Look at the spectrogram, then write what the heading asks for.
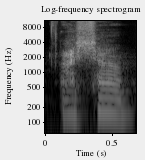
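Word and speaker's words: אשם: 여기서 허물은 히브리어로 아샴이라고 읽어요. 아샴.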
